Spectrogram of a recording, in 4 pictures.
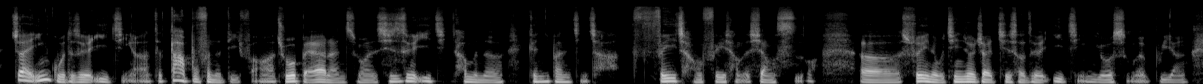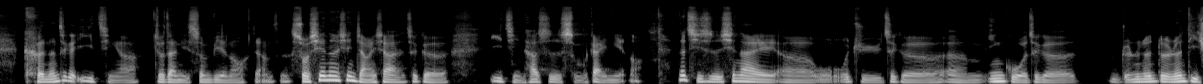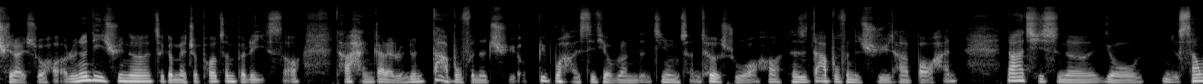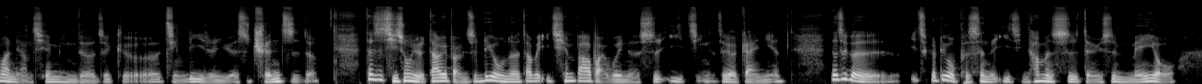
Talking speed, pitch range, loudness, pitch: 340 characters per minute, 105-140 Hz, -21 LUFS, 120 Hz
